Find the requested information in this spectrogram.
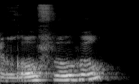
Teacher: you actually blend the two together, the f and the v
